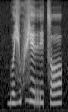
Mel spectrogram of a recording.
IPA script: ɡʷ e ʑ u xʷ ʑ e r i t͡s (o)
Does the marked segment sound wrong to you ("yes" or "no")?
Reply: yes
